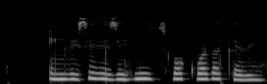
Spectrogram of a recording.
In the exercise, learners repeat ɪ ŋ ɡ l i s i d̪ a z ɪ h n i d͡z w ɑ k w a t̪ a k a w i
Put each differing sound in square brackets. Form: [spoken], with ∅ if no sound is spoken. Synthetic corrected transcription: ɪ ŋ ɡ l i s i d̪ [ə] z ɪ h n i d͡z w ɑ k w a [d̪] a k a w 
